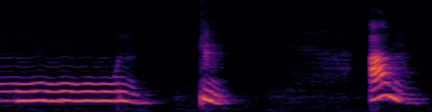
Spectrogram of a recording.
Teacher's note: mim sukunnya dibaca secara jelas bunyinya masih bunyi asal dan tidak perlu kita tahan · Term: izhar syafawi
